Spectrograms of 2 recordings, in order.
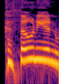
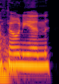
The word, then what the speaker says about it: Chthonian: So I learned it's actually pronounced Chthonian. The CH is silent. – What? – Thonic, or Thonian. And the simplest way I can explain it is that Thonic is sort of the opposite of Olympic.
